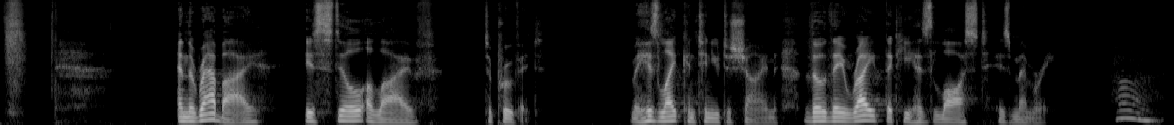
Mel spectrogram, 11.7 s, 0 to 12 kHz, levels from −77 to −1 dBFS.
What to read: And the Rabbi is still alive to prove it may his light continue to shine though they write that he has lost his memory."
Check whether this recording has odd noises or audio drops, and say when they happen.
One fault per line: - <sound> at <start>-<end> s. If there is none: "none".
- sigh at 11.1-11.7 s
